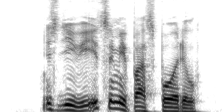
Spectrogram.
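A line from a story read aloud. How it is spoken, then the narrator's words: Men laughing. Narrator (Russian): засмеялись паромщики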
